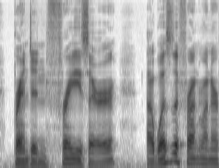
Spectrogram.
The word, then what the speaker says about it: Brendan Fraser: Colin Farrell her banshees Brandon Frazier for the whale Daryl McCormick good luck to you leogrand Paul meskel after sun and Bill Nye were living so realizing I mispronounced his name Brendan Fraser I was the front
